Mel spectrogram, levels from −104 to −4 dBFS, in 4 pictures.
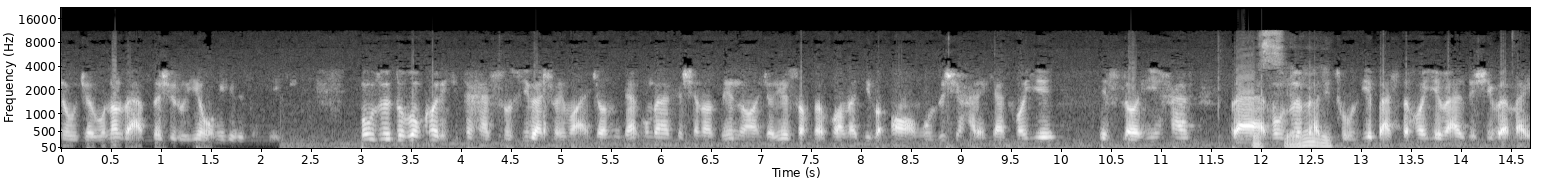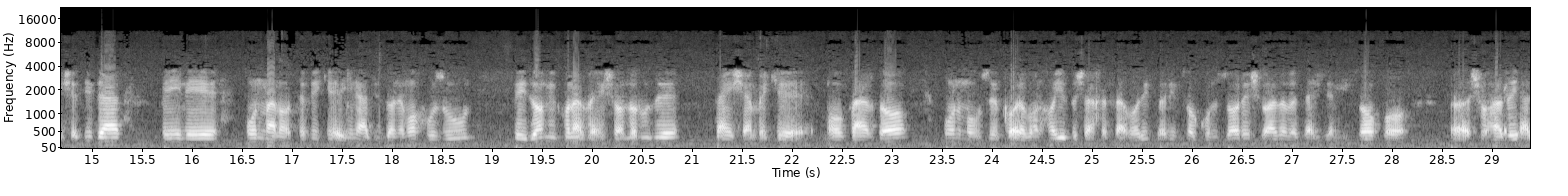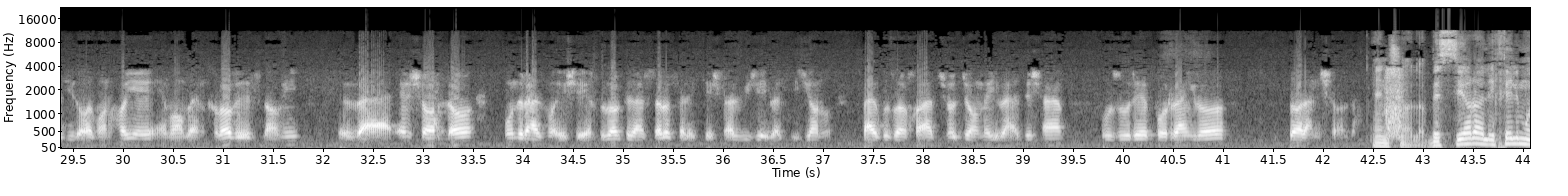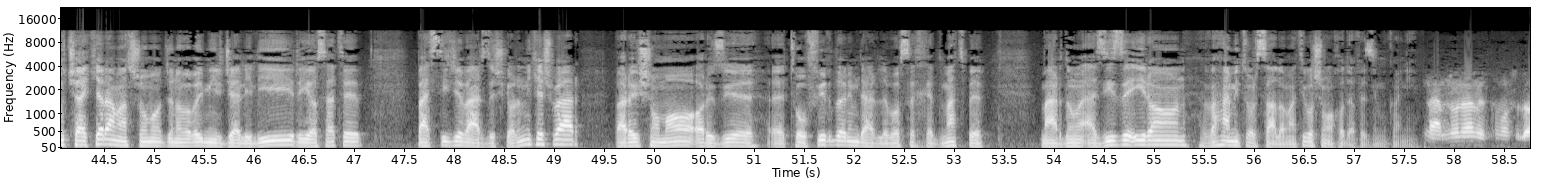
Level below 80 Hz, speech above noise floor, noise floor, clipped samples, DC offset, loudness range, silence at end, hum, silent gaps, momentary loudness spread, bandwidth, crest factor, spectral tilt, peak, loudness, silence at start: -40 dBFS; 31 dB; -44 dBFS; under 0.1%; under 0.1%; 5 LU; 0 s; none; none; 11 LU; 11.5 kHz; 14 dB; -4.5 dB/octave; 0 dBFS; -15 LUFS; 0 s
